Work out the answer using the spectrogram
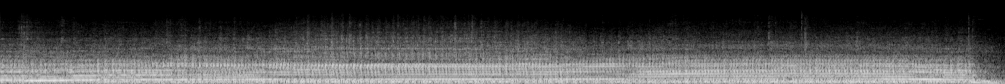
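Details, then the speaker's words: Johnson 115 hp outboard on bass boat, running with choke: strong steady idle, slight rev swings, nothing odd; impeller barely pumping water, forward and reverse gears work. "the impeller is just barely working but forward gear works backwards works"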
